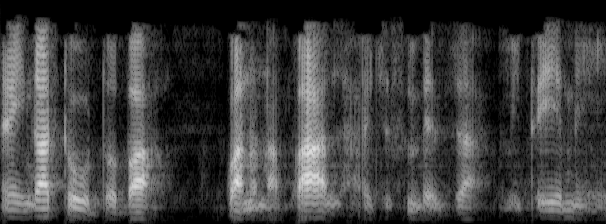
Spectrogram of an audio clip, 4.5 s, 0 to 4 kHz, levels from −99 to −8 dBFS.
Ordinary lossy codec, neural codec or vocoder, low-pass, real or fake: MP3, 32 kbps; codec, 16 kHz, 4.8 kbps, FACodec; 3.6 kHz; fake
